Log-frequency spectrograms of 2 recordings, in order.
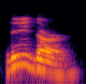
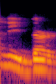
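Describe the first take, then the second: First: "Leader" as LEE-dar, with an open A; A-sound ending. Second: "leader" as LEE-der, with an er ending; English-style ending. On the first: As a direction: open the last vowel of "Leader" to ah. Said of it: "ang sounds niya ay A". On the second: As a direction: close the end of "leader" on a neutral er. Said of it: "Hindi siya leader". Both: Shown as a demonstration.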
